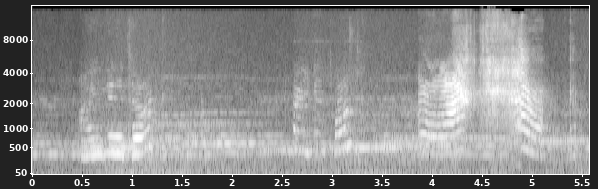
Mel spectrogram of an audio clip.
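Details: Infant yelling and crying with hiccups: rising and falling cries broken by brief hiccup catches, in a small room.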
